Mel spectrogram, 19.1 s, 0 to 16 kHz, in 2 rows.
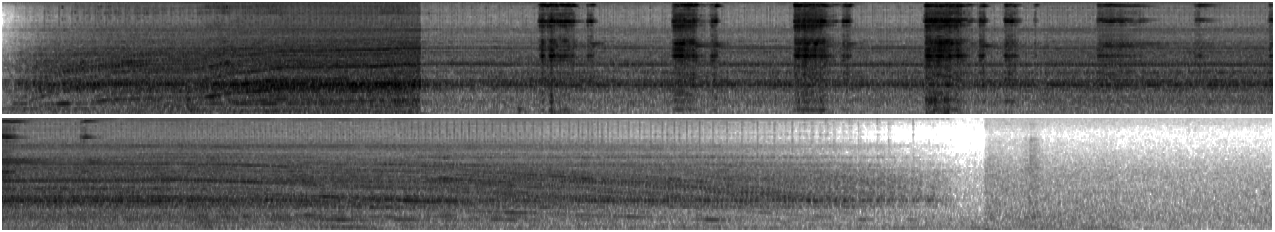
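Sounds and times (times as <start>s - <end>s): grinding wheel on metal bursts: 3.8s - 11.3s
spindle motor whining: 3.8s - 11.3s.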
